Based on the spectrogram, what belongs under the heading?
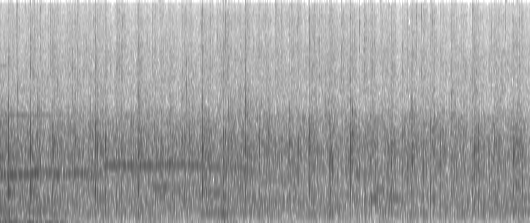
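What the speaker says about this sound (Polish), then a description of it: "Brawa." A folk music education finale audience claps for a young performer, a sustained, even round of applause with distinct individual claps, while a faint tone lingers beneath early on.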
